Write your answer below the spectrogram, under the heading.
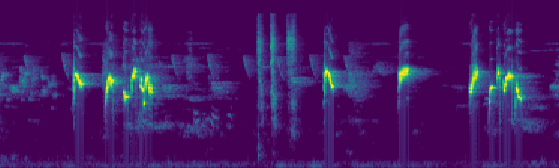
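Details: Red-whiskered bulbul in Thai wild-style song, with crisp whistled phrases of two to three notes at intervals, several sharp clicks, and a clean, quiet background.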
